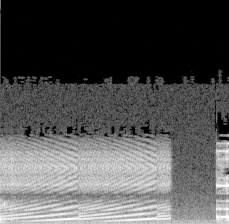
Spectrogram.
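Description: Synthesized electronic sound effect for an animated computer display: several overlapping tones keep sweeping upward in pitch over and over, then cut off suddenly near the end.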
